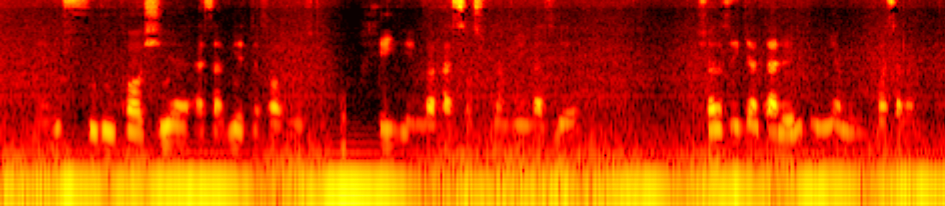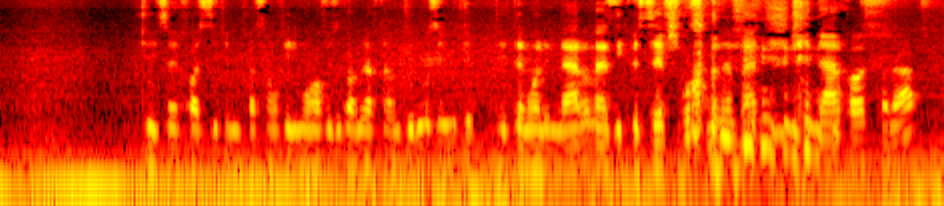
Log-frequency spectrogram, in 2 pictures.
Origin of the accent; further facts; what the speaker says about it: Iran; تو روان همه ما ایرانی ها هست، حداقل تو دهه‌ای که ما به دنیا اومدیم،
